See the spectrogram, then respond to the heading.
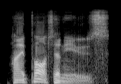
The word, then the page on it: hypotenuse: British English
